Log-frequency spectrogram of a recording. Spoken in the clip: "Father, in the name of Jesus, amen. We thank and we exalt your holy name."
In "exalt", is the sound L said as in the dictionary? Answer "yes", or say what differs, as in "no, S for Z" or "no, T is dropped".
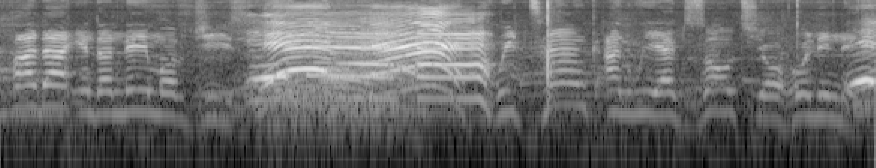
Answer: yes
